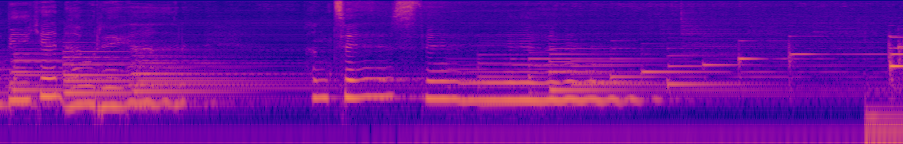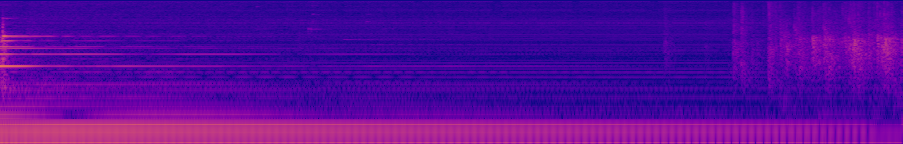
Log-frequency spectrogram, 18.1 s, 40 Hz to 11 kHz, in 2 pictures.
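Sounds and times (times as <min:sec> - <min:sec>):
electric keyboard low chord: 0:00.0 - 0:16.8
audience applause: 0:16.4 - 0:18.0.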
